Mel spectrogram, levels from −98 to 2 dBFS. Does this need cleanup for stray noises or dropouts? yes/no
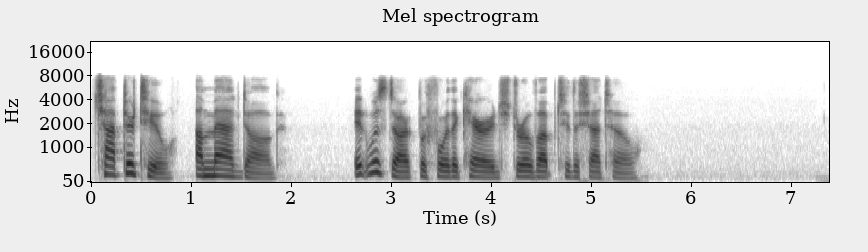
no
